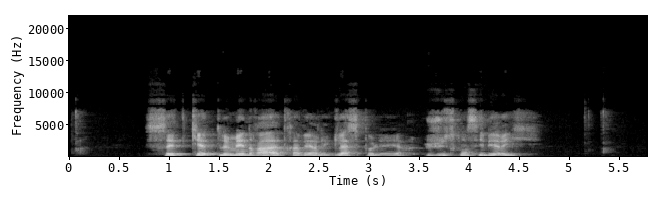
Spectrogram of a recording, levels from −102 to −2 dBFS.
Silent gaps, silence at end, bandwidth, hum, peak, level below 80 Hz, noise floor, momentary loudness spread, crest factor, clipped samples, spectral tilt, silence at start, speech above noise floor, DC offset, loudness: none; 1.15 s; 9.4 kHz; none; -8 dBFS; -76 dBFS; -86 dBFS; 14 LU; 22 dB; under 0.1%; -4 dB/octave; 0.8 s; 58 dB; under 0.1%; -28 LUFS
